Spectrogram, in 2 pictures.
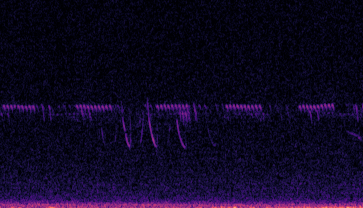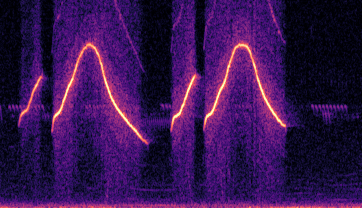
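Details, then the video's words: Song of the blue finch, known locally as campainha-azul, from open Cerrado grassland: after a quiet start with faint high notes, two very high arched whistles, each led by a brief rising upslur, ring out close together. "O Canto do CAMPAINHA AZUL (Porphyrospiza Caerulescens) Bird Song - Blue Finch"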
